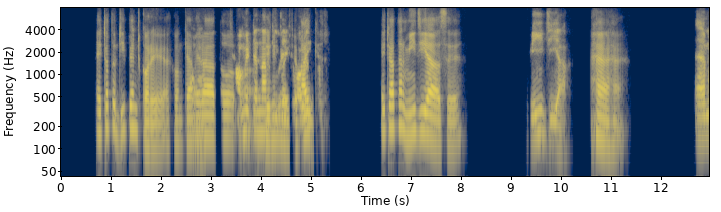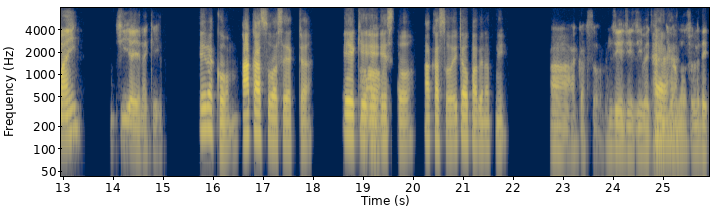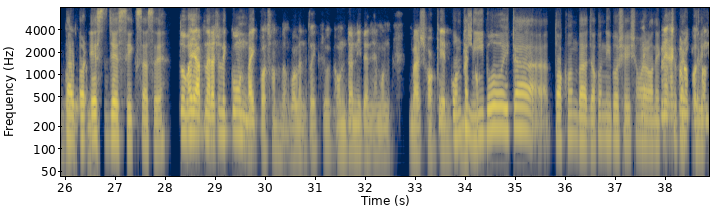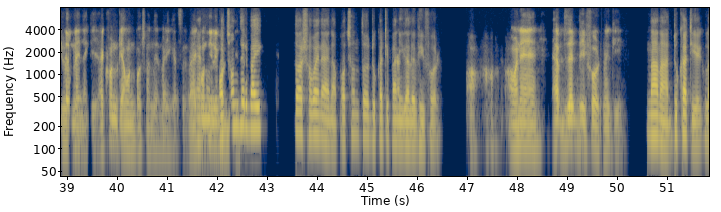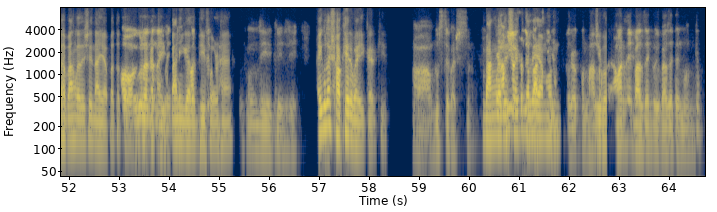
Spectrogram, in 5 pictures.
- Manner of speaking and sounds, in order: in English: "প্র্যাকটিক্যালিটি"; unintelligible speech; unintelligible speech
- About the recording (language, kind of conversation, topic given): Bengali, unstructured, স্বপ্ন পূরণের জন্য টাকা জমানোর অভিজ্ঞতা আপনার কেমন ছিল?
